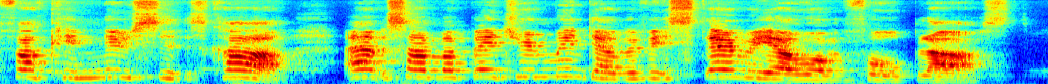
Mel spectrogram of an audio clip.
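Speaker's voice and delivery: speaking up over noise. Complaining about a noisy car outside their bedroom window, shouting over the noise. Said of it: "Sorry, I'm shouting".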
